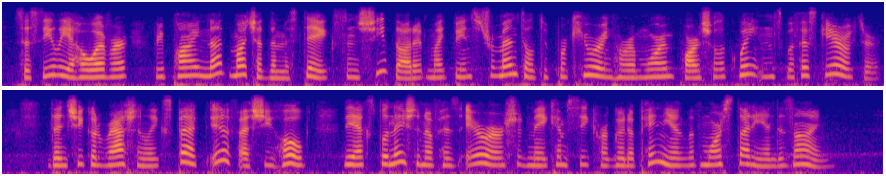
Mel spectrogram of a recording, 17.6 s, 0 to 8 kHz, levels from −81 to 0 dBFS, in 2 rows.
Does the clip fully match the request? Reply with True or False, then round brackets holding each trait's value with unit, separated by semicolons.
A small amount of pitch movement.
False (3.3 semitones)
